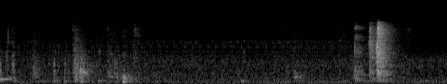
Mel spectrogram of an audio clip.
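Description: Fabric being handled at a stopped sewing machine: a couple of light clicks in the first second, then a brief, loud rustle near the end as the cloth bag is pulled out from under the presser foot.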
